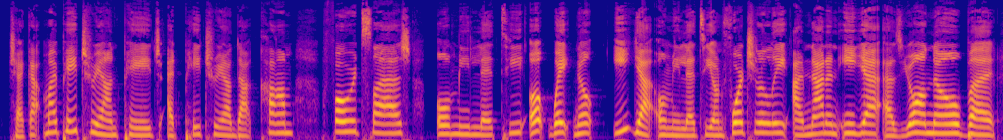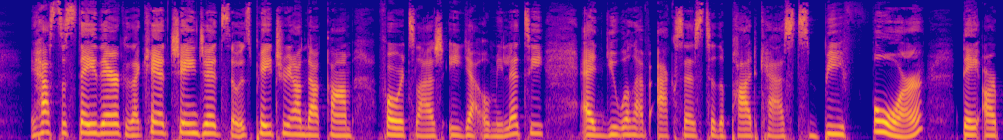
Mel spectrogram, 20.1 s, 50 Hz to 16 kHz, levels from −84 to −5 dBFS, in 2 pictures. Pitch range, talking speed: 170-230 Hz, 160 wpm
